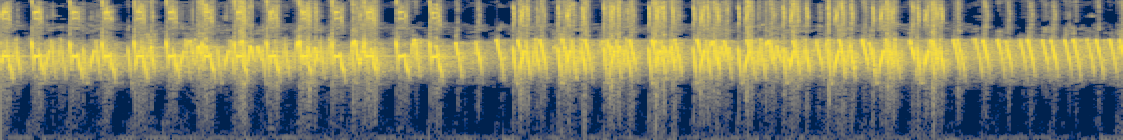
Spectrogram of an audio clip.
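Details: Bar-winged prinia with others joining its calling: a thick, continuous chorus of shrill, rapid high chirps blending into a near-constant buzzy chatter, individual notes overlapping heavily.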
